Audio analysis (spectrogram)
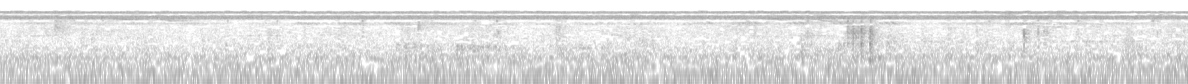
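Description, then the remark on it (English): Crickets chirp steadily and continuously outdoors, a dense, even insect trill filling the background at a moderate, unchanging level with no speech. “A cricket sound.”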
